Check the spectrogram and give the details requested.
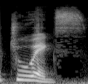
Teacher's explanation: So I'm using way sound in between these two eggs. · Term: linking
